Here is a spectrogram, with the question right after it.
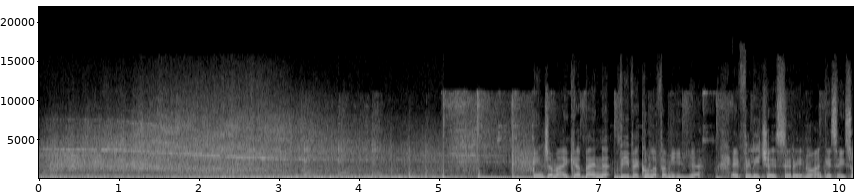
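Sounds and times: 
plane from Kingston Jamaica landing in Toronto engines roaring: 0:00.0 - 0:06.2
speech: 0:06.2 - 0:10.1.

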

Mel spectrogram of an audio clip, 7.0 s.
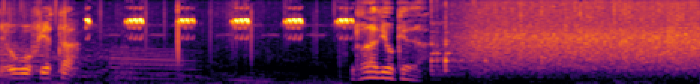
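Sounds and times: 
speech: 0:00.1 - 0:00.9, 0:03.6 - 0:04.4
audience clapping to imitate rain: 0:04.4 - 0:07.0.

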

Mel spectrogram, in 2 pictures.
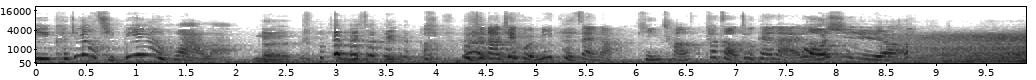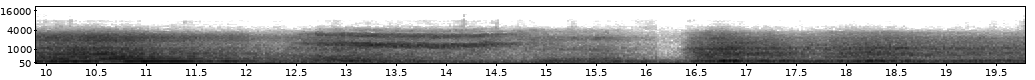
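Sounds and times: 
speech: 0:00.2 - 0:09.4
laughter: 0:02.7 - 0:05.1
car driving away: 0:08.7 - 0:19.7.

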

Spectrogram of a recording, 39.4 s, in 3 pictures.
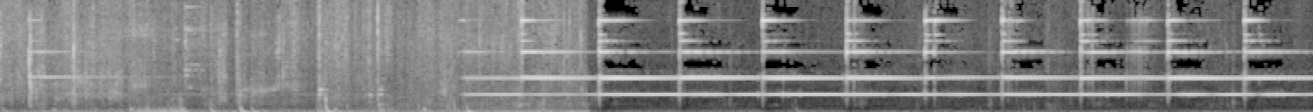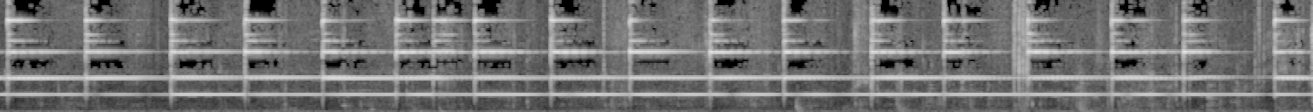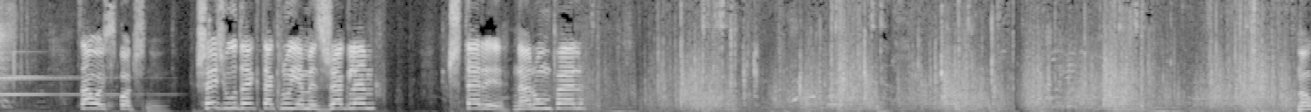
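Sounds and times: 
rumbling rustling noise: 0:00.0 - 0:39.3
bright bell struck during a flag raising at an assembly: 0:04.6 - 0:28.0
speech: 0:27.2 - 0:30.2, 0:30.8 - 0:32.3.

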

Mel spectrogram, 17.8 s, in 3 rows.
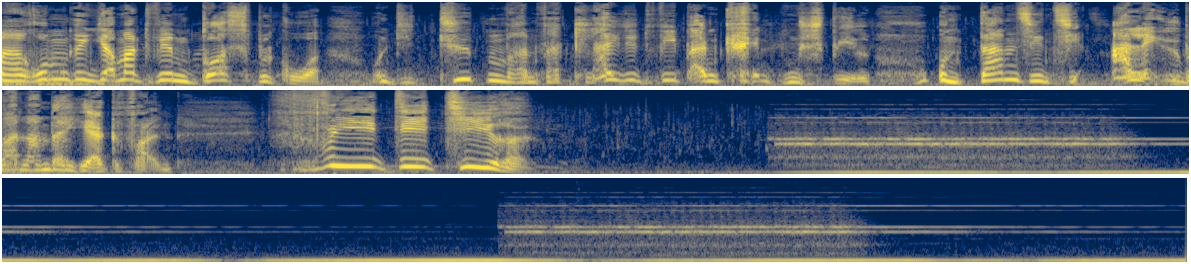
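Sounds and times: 
speech: 0:00.0 - 0:08.7
telephone ringing: 0:09.8 - 0:13.0, 0:14.4 - 0:17.7.

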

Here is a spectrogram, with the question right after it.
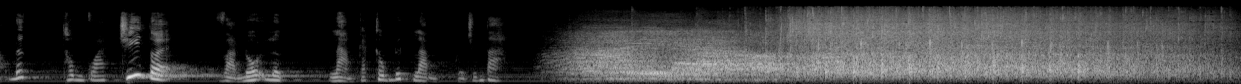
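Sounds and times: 
speech: 0:00.2 - 0:05.1
audience of young and old applauding at a Buddhist nun's dharma talk: 0:05.6 - 0:12.4.

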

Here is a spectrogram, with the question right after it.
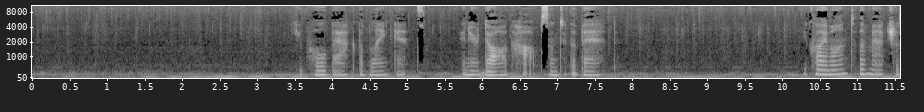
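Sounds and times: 
low steady hum: 0:00.0 - 0:11.5
rain trickling down a bedroom window in a city: 0:00.0 - 0:11.5
speech: 0:03.6 - 0:07.8, 0:10.4 - 0:11.5.

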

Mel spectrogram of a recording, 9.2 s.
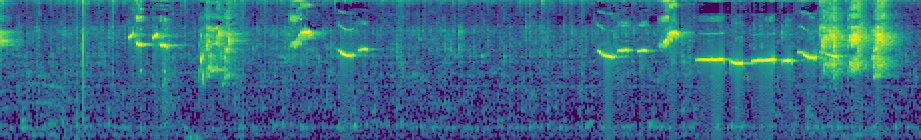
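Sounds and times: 
streaked spiderhunter song of high scratchy chirps and rasping bursts: 0:01.3 - 0:03.8, 0:05.9 - 0:09.0.

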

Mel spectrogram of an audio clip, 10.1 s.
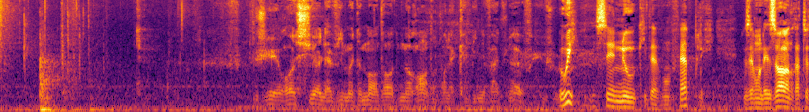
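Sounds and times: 
door swinging shut with a heavy low thud: 0:00.4 - 0:01.4
speech: 0:03.2 - 0:10.1.

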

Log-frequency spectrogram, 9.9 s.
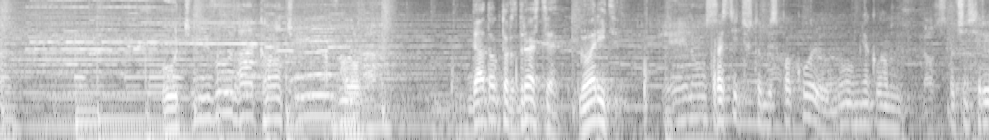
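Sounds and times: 
mobile phone ringing: 0:00.1 - 0:03.9
speech: 0:01.6 - 0:04.0, 0:04.7 - 0:06.3, 0:07.1 - 0:09.8.

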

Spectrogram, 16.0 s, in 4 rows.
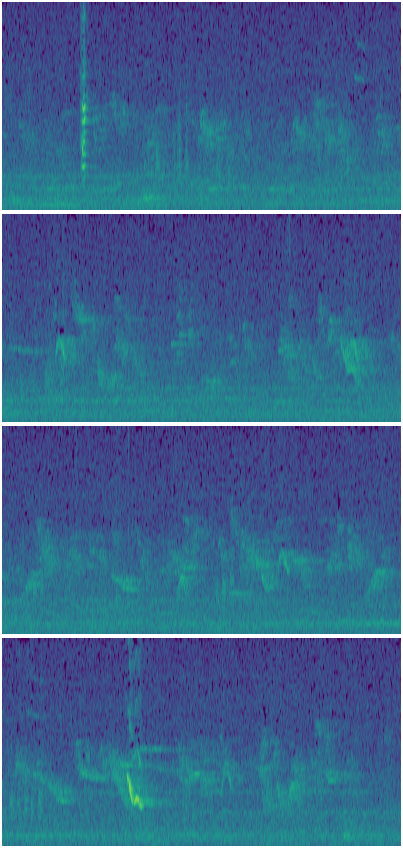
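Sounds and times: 
steady background hiss: 0:00.0 - 0:15.9
red-cowled cardinal song of whistled phrases: 0:13.2 - 0:13.5.

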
